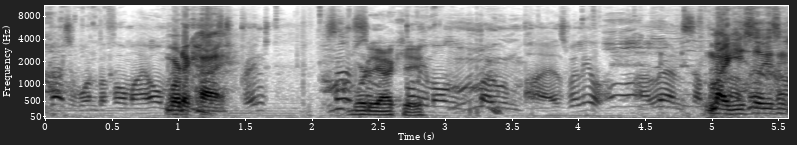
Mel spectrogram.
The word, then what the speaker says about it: Mordecai: Mordiaki. Hell yeah! Oh, you. How do you say his name? I'd like a better one before my own Mordecai.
